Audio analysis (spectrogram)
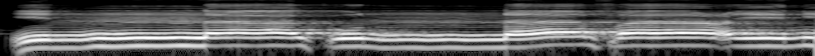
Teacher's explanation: Apa yang panjang atau ghunnah adalah nun dengan tashdid.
